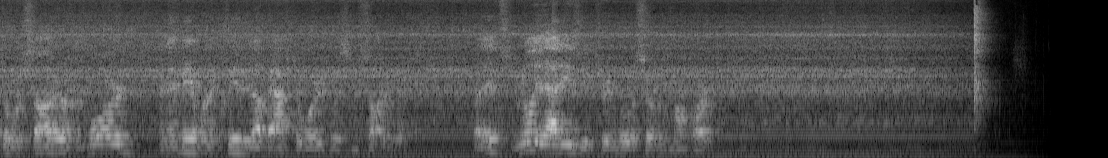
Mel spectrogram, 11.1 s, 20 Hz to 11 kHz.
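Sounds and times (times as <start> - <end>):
hot air blower hiss and hum: 0.0 - 10.0
sharp click: 9.7 - 10.0.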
